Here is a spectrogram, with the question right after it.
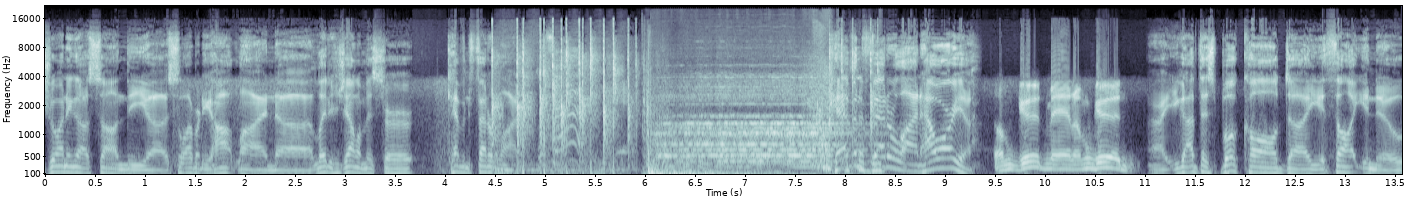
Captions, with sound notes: joining us on the celebrity hotline. Ladies and gentlemen, Mr. Kevin Federline. (audience clapping) (dramatic music) Kevin Federline, how are you? I'm good, man, I'm good. All right, you got this book called, You Thought You Knew.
